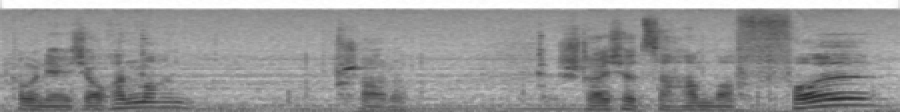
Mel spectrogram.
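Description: Over eerie horror game music and sound effects, a man with a low-pitched voice mutters slangy, casual commentary as he plays, a let's play streamer. He keeps a moderate pace with big swings in pitch, and the background is noisy.

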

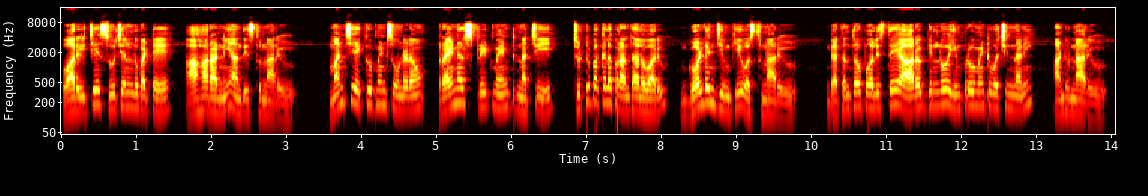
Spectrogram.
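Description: Man, news voice-over, mid pitch, slightly dull sound. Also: animated, a little fast, a bit bright. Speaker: news narrator.

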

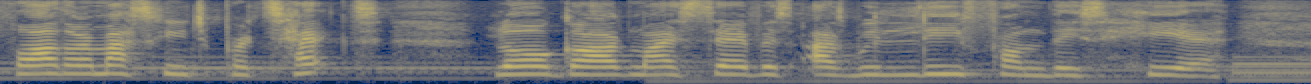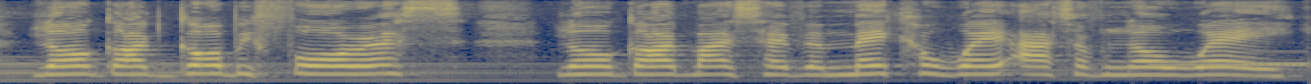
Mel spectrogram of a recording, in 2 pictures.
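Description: A woman's voice: fairly high pitch, little pitch movement, normal speed, faint music behind. A woman minister leading a fervent, repetitive closing prayer on a church stage, speaking into a handheld mic. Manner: fervent, repetitive praying, rising in intensity.

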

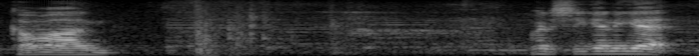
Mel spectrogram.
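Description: A teenage male host giving casual, excitable commentary in short exclamations during a gaming challenge video. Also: medium pitch, slow, slight background noise. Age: teens. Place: small indoor room with cloth backdrop. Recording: distant mic, music behind.

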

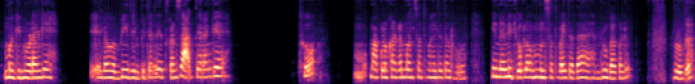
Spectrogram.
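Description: A woman's voice: high-pitched, natural voice. A woman voicing a put-upon young village wife. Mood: indignant. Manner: complaining, rambling grievance monologue. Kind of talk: cartoon voice acting.

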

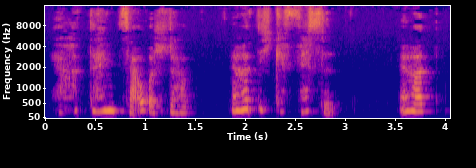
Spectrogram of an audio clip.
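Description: A woman voicing a hurt, frightened young witch in a breathy, pained whisper, as whispered role-play. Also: a little high, moderate pace, mellow, pitched above the performer's own voice, natural voice. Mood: upset.

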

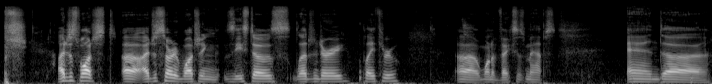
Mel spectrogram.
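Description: A man's voice: medium pitch, unhurried, a bit bright, clean tone, no echo. A young man hosting a casual Minecraft video, rambling with lots of fillers and restarts as he shows off his build. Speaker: gaming video host.

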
